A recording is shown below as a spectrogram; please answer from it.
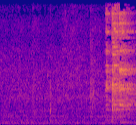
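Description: A fork clinking and scraping against a plate about one and a half seconds in, after a few faint ticks of cutlery.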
